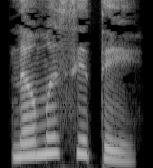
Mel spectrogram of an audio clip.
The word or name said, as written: ನಮಸ್ತೇ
